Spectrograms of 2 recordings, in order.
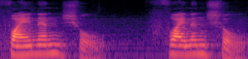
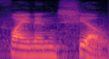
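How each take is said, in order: First: "ফাইন্যান্সিয়াল" ending in a short "sho"; correct pronunciation. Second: "ফাইন্যান্সিয়াল" with a full "shi-aal" ending; common mispronunciation. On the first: Teacher models the word for learners, correct pronunciation. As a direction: say "ফাইন্যান্সিয়াল" as "fai-NEN-sho". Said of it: "এটির pronunciation". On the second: Teacher mimics what learners say, mispronunciation. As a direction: say "ফাইন্যান্সিয়াল" as "fainen-shee-AL". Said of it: "আমরা কিন্তু এটাকে বলি". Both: Shown as a demonstration.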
